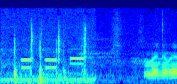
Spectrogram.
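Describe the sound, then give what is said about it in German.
A phone number is dialed to call an ambulance after a car accident: several short, bright two-tone beeps in quick succession over a low steady hum, followed by a brief pause and then a voice starting to speak. “Die haben ein Telefon. Bitte rufen Sie einen Krankenwagen.”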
